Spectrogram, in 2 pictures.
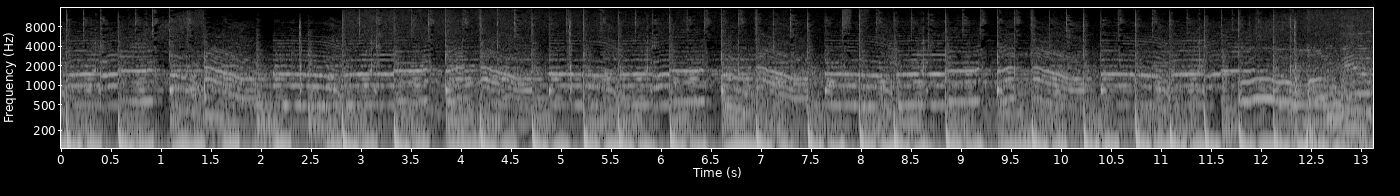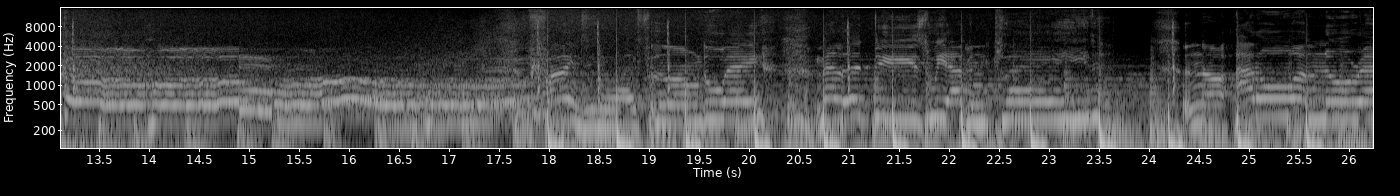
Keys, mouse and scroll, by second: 12.2 shift+click.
